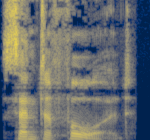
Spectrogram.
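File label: "centre forward", British English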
